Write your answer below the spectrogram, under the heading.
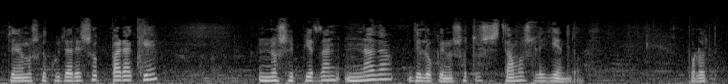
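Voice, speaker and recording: A man lectures a room of exam candidates in a slightly raised voice. He explains step by step and checks in with quick tags to keep the class following. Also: on the high side, a little mellow. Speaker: teacher coaching exam candidates.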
